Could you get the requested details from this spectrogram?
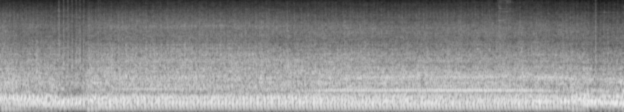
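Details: Free riding mower, engine test after gas tank was drained and fuel added; it was flooding and backfire was feared before starting. Loud, steady engine drone holding even speed without stumbling or surging: normal running.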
